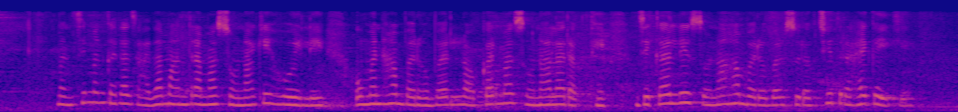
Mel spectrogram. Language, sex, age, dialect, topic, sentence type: Chhattisgarhi, female, 31-35, Central, banking, statement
